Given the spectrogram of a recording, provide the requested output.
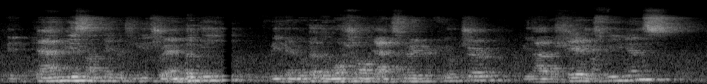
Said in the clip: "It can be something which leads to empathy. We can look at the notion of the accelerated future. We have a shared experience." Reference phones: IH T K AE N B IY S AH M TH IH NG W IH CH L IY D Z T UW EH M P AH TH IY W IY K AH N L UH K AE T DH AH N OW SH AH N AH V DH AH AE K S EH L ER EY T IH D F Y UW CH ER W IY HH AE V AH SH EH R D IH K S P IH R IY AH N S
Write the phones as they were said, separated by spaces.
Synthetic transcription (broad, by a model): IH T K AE N B IY S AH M T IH NG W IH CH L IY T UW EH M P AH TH IY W IY K AH N L UH K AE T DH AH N OW SH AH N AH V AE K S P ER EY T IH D F Y UW CH ER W IY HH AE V AH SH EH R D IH K S P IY R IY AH N S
